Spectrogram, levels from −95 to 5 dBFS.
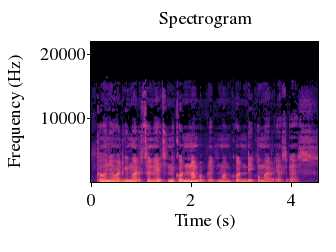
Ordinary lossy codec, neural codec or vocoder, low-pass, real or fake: MP3, 64 kbps; none; 19.8 kHz; real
